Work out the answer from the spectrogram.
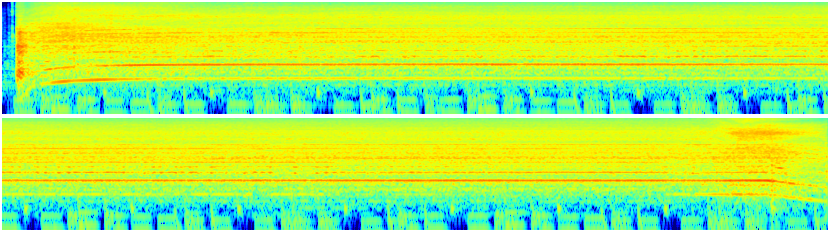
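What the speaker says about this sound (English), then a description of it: "The blender is just a little bit empty, so it's struggling to get through all of it." A blender whirs steadily while blending a garlic and lime juice paste, a loud continuous motor drone with a bright high whine that holds for about twenty seconds, slightly strained as the nearly empty jar struggles, with no talking.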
